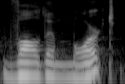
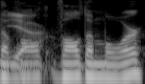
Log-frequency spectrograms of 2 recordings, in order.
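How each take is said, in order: First: The final T sound is clearly pronounced. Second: The final T sound is left silent. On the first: "starts to refer to him as Voldemort" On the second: "it's a silent T at the end"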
